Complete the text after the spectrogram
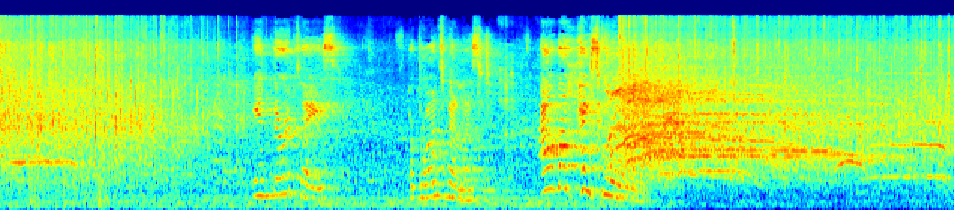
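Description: A large crowd cheers and screams.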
